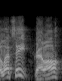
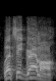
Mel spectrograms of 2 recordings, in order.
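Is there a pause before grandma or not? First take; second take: pause; no pause. First: There is a pause before grandma. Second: There is no pause before grandma.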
